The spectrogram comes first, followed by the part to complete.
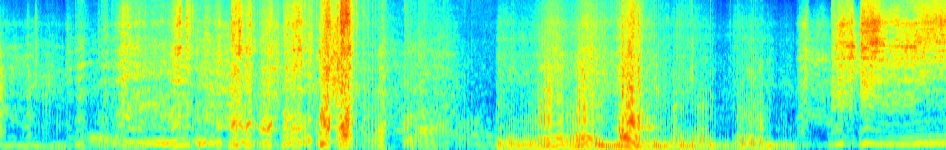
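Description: Enduro dirt bike engines revving hard and easing off again and again, the pitch climbing and falling as the throttle opens and closes on a rough climb.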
